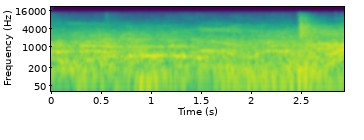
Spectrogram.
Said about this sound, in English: Felt that over here. Ooh. You hear those slaps, those chops going back and forth.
